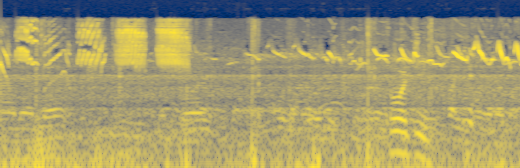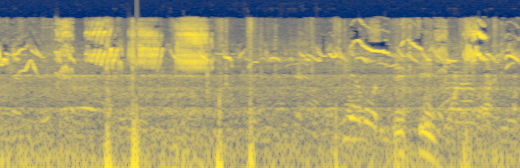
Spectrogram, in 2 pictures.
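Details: Two caged Lesser Seed Finches (towa towa) compete in a singing bird race in Berbice, Guyana. Bright whistled slurred notes repeat throughout, with a low rumble of people talking, counting and music underneath.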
